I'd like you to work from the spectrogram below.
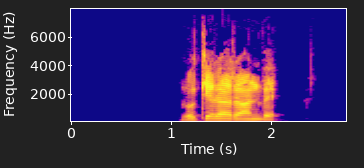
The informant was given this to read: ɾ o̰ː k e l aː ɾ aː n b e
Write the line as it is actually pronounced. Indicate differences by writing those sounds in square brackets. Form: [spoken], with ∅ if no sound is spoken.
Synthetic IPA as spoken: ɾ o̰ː k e [ɾ] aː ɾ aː n b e

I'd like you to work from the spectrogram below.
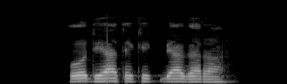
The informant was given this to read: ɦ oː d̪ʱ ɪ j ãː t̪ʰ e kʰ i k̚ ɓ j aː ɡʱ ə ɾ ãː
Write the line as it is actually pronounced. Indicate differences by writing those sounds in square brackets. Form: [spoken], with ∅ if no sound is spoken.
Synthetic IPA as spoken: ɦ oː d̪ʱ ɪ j [aː] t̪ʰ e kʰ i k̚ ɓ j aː ɡʱ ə ɾ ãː

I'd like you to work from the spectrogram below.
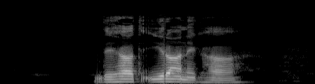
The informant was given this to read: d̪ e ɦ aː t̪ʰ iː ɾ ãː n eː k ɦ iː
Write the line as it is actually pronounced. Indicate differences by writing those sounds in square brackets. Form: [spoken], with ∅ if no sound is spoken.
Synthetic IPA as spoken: d̪ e ɦ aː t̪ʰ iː ɾ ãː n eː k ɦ [aː]

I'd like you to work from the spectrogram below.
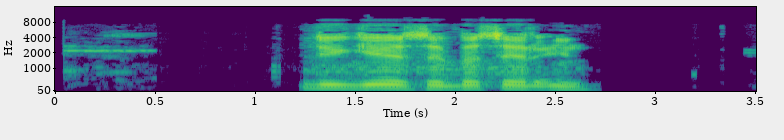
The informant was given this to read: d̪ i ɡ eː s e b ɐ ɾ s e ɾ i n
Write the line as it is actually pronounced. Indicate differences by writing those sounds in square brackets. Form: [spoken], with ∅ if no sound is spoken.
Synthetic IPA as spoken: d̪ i ɡ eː s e b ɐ [∅] s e ɾ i n

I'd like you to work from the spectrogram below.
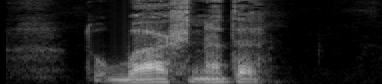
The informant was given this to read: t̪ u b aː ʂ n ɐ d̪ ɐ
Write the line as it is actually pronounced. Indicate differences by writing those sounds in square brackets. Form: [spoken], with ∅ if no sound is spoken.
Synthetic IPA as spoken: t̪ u b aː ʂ n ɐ [t̪] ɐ

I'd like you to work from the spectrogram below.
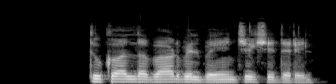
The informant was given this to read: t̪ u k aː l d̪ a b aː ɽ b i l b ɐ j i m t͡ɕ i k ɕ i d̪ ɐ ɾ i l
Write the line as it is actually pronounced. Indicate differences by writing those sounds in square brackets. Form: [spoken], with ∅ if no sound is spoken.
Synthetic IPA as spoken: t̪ u k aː l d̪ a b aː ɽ b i l b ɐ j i [n] t͡ɕ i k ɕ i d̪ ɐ ɾ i l

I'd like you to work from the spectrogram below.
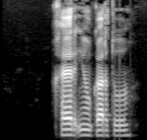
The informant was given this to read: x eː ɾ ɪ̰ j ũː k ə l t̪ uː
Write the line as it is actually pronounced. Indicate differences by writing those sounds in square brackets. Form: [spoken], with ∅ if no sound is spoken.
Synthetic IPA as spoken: x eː ɾ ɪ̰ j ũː k ə [ɾ] t̪ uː

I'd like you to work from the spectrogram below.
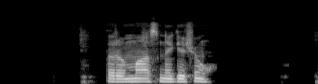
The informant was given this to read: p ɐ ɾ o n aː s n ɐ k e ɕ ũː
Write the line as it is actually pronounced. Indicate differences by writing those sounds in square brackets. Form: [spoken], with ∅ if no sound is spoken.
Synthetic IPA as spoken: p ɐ ɾ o [m] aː s n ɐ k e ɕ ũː

